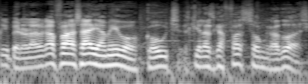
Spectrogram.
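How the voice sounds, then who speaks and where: The speech is very fast, with noticeable background noise. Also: man. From Galicia, Spain. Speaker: basketball commentator. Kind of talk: casual chat.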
